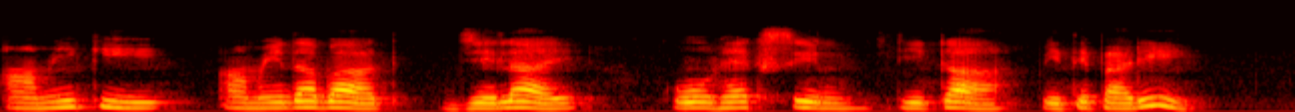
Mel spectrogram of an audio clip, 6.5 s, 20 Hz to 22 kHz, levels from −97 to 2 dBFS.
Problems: none marked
